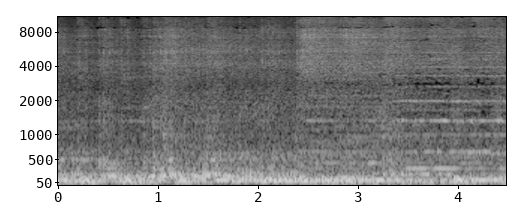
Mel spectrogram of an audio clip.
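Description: Live band playing an instrumental passage with no vocals: drum kit, bass and guitar. The cymbals brighten about halfway through, and steady held notes come in near the end.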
